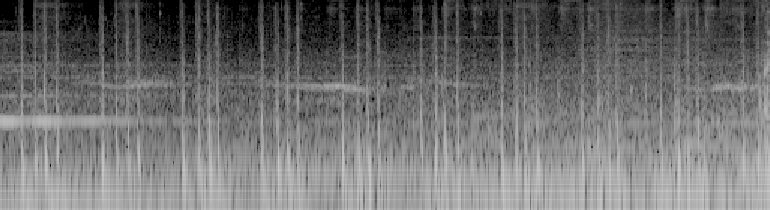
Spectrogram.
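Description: Horse hooves in Assassin's Creed clip-clop in a quick, steady rhythm, close and clear, with no talk over them.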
